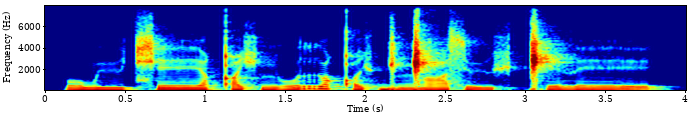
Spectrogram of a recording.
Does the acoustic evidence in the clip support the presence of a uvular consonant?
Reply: yes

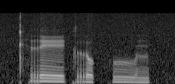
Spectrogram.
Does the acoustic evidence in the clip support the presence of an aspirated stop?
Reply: yes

